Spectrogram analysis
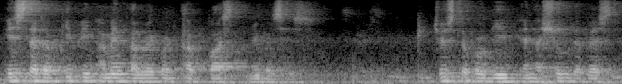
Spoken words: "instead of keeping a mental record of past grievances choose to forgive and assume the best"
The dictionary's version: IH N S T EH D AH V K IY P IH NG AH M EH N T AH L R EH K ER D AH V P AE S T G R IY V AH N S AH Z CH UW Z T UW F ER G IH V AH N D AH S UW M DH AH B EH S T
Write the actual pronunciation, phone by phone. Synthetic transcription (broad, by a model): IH N S T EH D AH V K IY P IH NG AH M EH N T AH L R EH K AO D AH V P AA S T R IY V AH S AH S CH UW S T UW F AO G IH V AH N D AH SH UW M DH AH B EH S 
